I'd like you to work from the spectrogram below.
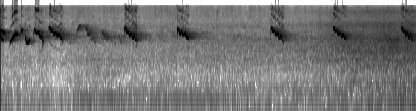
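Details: Yellow white-eye of Lombok (kecial kuning), played as a lure to draw wild birds: quick opening chirps, then single sharp falling whistles spaced about a second apart, softer warbling between, low background hum.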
